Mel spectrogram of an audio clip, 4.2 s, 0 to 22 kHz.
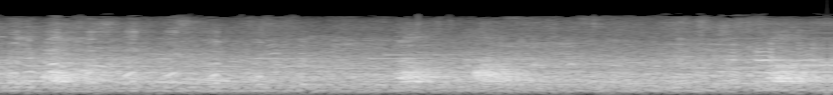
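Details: Poodle recorded in Long Beach on 11 December 2008, giving short, mid-pitched barks at irregular intervals, about four in four seconds, over steady background hiss and murmuring voices.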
